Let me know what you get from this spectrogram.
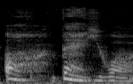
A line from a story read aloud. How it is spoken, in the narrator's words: sighed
